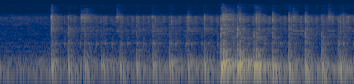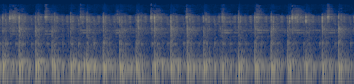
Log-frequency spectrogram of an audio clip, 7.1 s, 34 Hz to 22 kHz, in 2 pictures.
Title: How to fix a PLATINUM PRO AUDIO SULTAN MA-350R power amplifier that has a motor engine noise.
